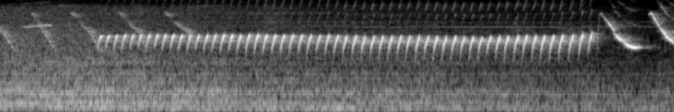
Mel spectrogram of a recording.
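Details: Belgian canary holding a long, even, rapid trill on one pitch for about two and a half seconds, preceded by a few soft falling notes and ending with sharp downward sweeps, over a hiss of background noise.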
